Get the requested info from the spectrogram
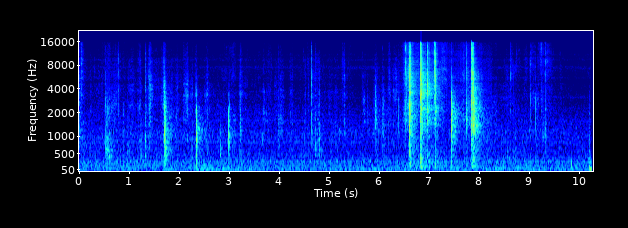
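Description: Light handling noise on a workbench: a few scattered small clicks and taps, then, about six and a half seconds in, a second or so of crisp crinkling as a backing sheet of adhesive foam pads is picked up and moved.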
